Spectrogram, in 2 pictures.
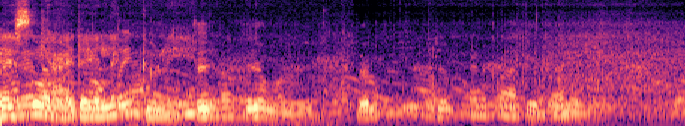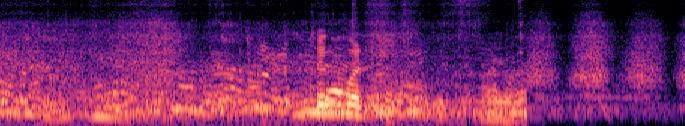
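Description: Several women talk at once close by, with animation.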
